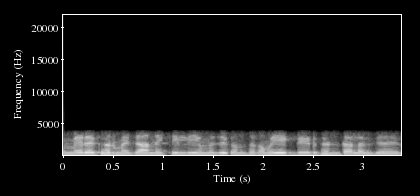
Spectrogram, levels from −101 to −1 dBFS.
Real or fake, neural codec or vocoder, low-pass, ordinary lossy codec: real; none; 3.6 kHz; Opus, 16 kbps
